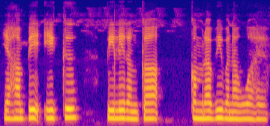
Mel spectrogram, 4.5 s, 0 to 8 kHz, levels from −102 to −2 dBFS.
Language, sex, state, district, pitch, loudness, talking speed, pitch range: Hindi, female, Uttar Pradesh, Lalitpur, 185 Hz, -15 LUFS, 145 wpm, 175-195 Hz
